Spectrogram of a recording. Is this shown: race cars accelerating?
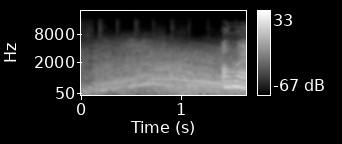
yes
